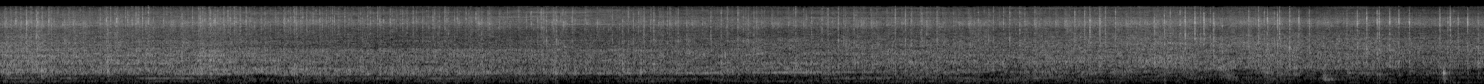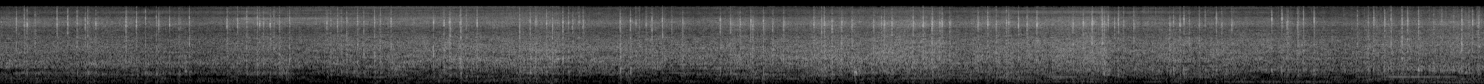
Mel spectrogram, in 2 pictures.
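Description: N-scale KATO 701 series model train running on its track: a steady hiss of small metal wheels rolling on the rails, laced with fast, fine clicking.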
